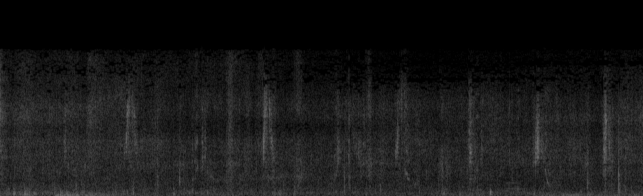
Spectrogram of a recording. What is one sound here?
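Ski poles click and crunch into the snow.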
